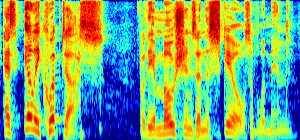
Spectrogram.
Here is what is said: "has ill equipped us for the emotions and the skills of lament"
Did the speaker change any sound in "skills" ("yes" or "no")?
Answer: no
